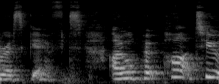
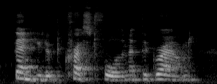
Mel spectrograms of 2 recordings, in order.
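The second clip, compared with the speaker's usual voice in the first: plain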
